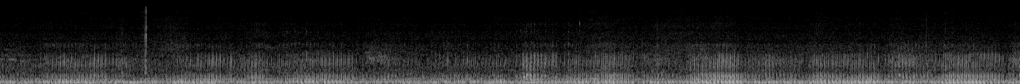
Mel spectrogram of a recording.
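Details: Odd-eyed Munchkin cat Kkobugi, one year four months old, purring while kneading on its owner who slept late. Deep continuous rumble, evenly pulsing, with faint rustling on top and nothing else heard.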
